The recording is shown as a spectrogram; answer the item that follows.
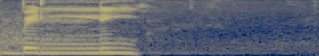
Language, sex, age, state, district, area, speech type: Sindhi, female, 18-30, Madhya Pradesh, Katni, rural, read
